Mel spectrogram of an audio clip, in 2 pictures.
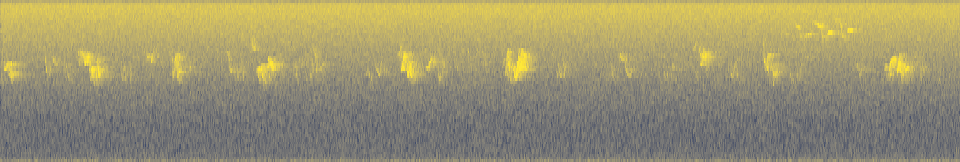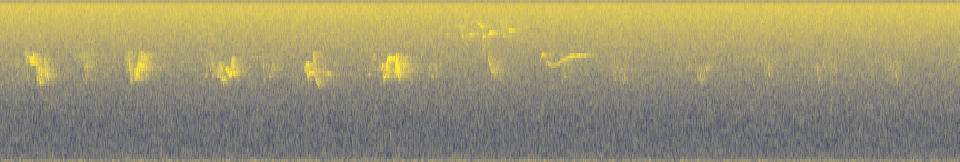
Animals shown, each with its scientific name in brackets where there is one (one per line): Eastern Wood-Pewee (Contopus virens)
Blackburnian Warbler (Setophaga fusca)
Red-eyed Vireo (Vireo olivaceus)
Blue-headed Vireo (Vireo solitarius)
